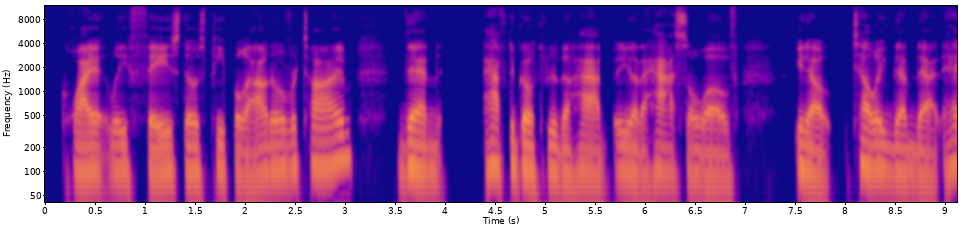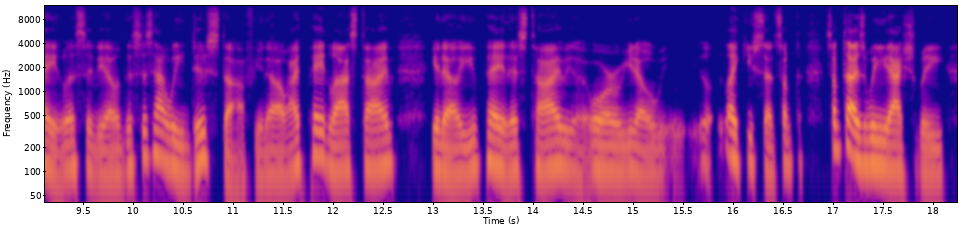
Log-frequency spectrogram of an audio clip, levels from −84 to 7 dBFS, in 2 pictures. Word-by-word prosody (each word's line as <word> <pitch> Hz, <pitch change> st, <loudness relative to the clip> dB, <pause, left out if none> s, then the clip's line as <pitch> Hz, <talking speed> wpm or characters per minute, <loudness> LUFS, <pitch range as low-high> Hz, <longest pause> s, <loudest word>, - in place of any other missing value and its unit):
quietly 105 Hz, +1 st, +1 dB
phase 100 Hz, +1 st, -1 dB
those 100 Hz, -2 st, 0 dB
people 95 Hz, -4 st, -4 dB
out 95 Hz, +4 st, +1 dB
over 110 Hz, +2 st, -1 dB
time, 125 Hz, +5 st, 0 dB, 0.5 s
than 105 Hz, -2 st, +2 dB, 0.4 s
have 115 Hz, -1 st, 0 dB
to 125 Hz, -, -1 dB
go 105 Hz, 0 st, +4 dB
through 105 Hz, -2 st, -4 dB
the 95 Hz, 0 st, -1 dB
hap 95 Hz, -1 st, 0 dB
you 105 Hz, 0 st, -2 dB
know, 100 Hz, -, 0 dB
the 90 Hz, -, -3 dB
hassle 95 Hz, -2 st, -1 dB
of, 85 Hz, -2 st, -2 dB, 0.6 s
you 115 Hz, -, -1 dB
know, 90 Hz, -5 st, +2 dB, 0.2 s
telling 110 Hz, -3 st, +1 dB
them 100 Hz, -1 st, -1 dB
that, 90 Hz, -2 st, -2 dB
"Hey. 110 Hz, -5 st, -1 dB
Listen, 110 Hz, -1 st, -3 dB
you 95 Hz, -, -3 dB
know, 95 Hz, 0 st, -1 dB
this 115 Hz, -, -7 dB
is 160 Hz, -, -3 dB
how 160 Hz, -3 st, +2 dB
we 115 Hz, -4 st, -1 dB
do 125 Hz, +9 st, 0 dB
stuff, 145 Hz, -, -2 dB
you 90 Hz, -, -8 dB
know, 95 Hz, -1 st, -1 dB
I 125 Hz, -, +1 dB
paid 160 Hz, +1 st, 0 dB
last 105 Hz, 0 st, +1 dB
time, 120 Hz, +2 st, +1 dB, 0.4 s
you 115 Hz, -, +1 dB
know, 100 Hz, -3 st, +3 dB
you 100 Hz, +5 st, -3 dB
pay 125 Hz, -1 st, +2 dB
this 105 Hz, +1 st, -1 dB
time, 115 Hz, +2 st, +2 dB
you 110 Hz, -3 st, -5 dB
know, 95 Hz, -, -7 dB
or, 105 Hz, -2 st, +1 dB
you 110 Hz, -, -4 dB
know, 95 Hz, -2 st, -1 dB
y 95 Hz, 0 st, -9 dB, 0.3 s
you" 425 Hz, -, -8 dB
like 145 Hz, -6 st, +3 dB
you 130 Hz, -, -5 dB
said, 105 Hz, -, -1 dB
someti 120 Hz, +2 st, -5 dB, 0.2 s
sometimes 190 Hz, -9 st, +8 dB
we 125 Hz, -2 st, +2 dB
actually 100 Hz, -2 st, +1 dB
105 Hz, 195 wpm, -24 LUFS, 95-120 Hz, 0.6 s, sometimes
